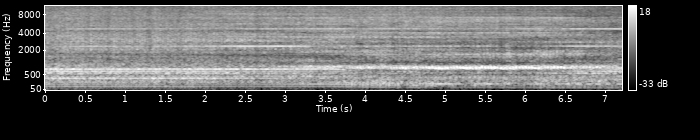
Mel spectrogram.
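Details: Mercedes CLK320 M112 3.2L V6 after replacing shredded serpentine belt, tensioner and upper pulley: steady even idle with smooth hiss, no belt squeal or chirp; drive belt quiet.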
